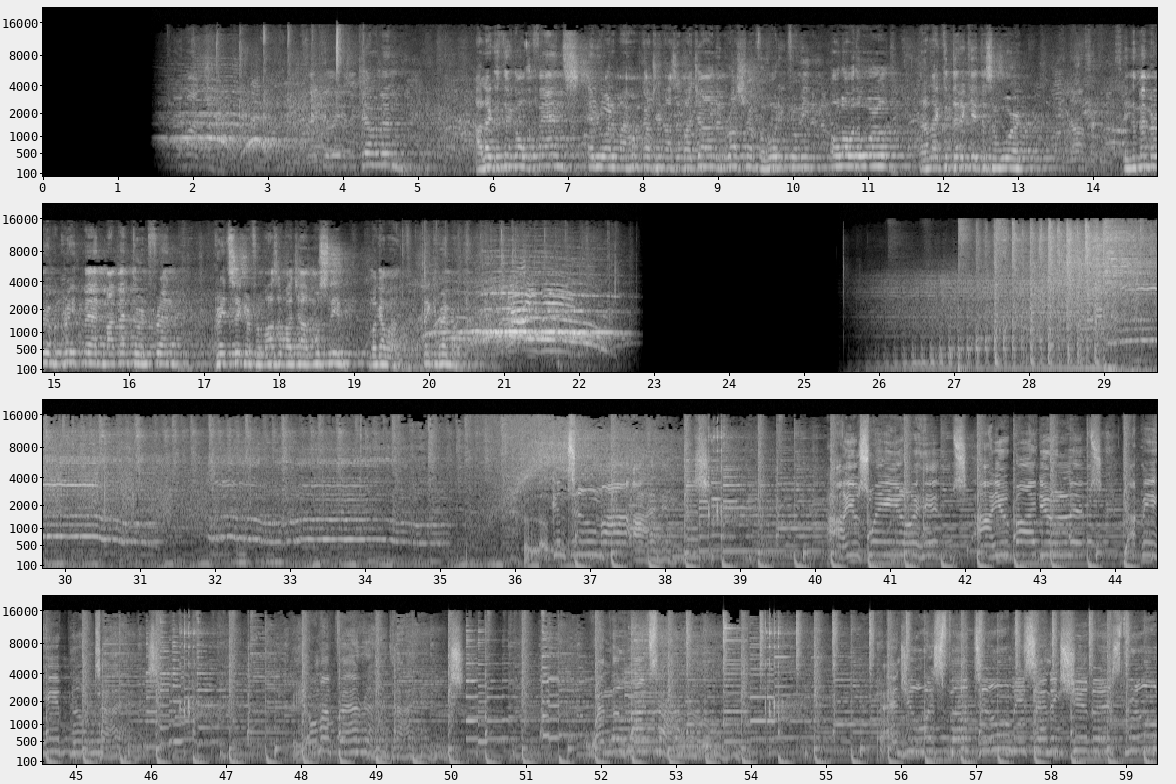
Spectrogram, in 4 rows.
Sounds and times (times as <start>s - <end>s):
Music: 5.8s - 13.5s, 25.6s - 59.4s.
